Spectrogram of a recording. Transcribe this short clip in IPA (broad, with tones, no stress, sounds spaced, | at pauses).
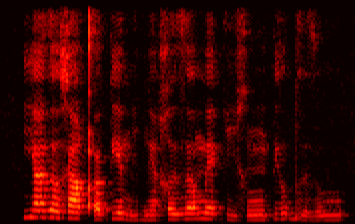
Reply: j ã˦ ð ʌ˧ x aː˧ qʼ u˨ pʲ ɛ˦˨ m i˨ b ẽ˨ χ ɯ˧ ð ʌ˦ m ɛ˦ k i˨ x ũː˧ pʲ o˦ b ɯ˨ ð uː˧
